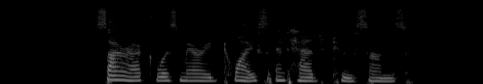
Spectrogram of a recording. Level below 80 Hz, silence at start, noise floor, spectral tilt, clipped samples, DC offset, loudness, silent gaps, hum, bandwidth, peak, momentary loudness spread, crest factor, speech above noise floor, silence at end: -70 dBFS; 0.95 s; under -90 dBFS; -5 dB/octave; under 0.1%; under 0.1%; -46 LUFS; none; none; 16 kHz; -26 dBFS; 8 LU; 22 dB; over 44 dB; 0.7 s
